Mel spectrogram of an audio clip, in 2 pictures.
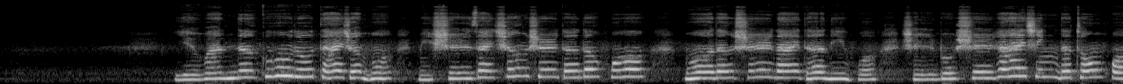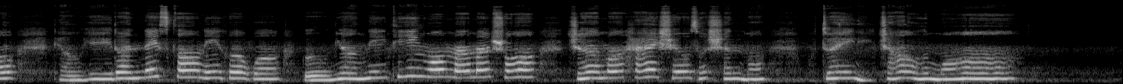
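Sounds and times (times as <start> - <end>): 
a cappella singing: 1.7 - 21.7.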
